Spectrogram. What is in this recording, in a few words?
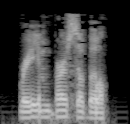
"reimbursable", English; adjectives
